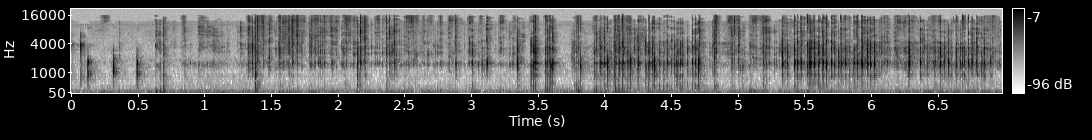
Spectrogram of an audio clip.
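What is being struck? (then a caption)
Whole fresh apple. Long acrylic nails tap quickly on a whole, solid, fresh red-yellow apple with a sticker on it. The result is a quiet run of short, dry clicks and light scratchy taps, with a faint steady tone around 1.5 kHz underneath.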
